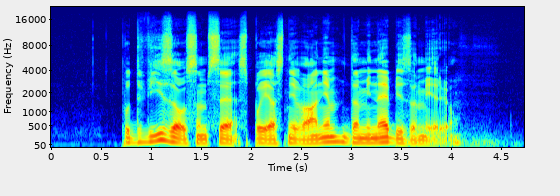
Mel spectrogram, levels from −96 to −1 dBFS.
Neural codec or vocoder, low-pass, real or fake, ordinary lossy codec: none; 19.8 kHz; real; none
